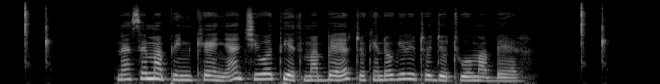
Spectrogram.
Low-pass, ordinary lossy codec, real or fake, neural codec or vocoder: 19.8 kHz; none; real; none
